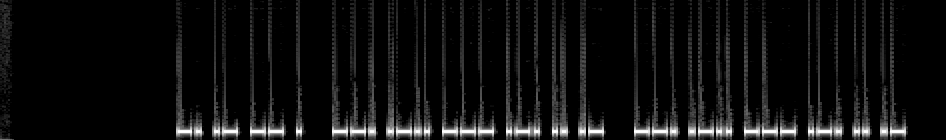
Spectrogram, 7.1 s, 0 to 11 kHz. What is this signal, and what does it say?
Morse code, heard as a keyed tone, about 36 wpm, 700 Hz. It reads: NAME GLORIA GLORIA
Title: K1USN SST QSO Practice 35wpm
